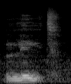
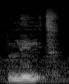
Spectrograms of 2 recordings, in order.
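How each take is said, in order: Both takes have the same delivery.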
